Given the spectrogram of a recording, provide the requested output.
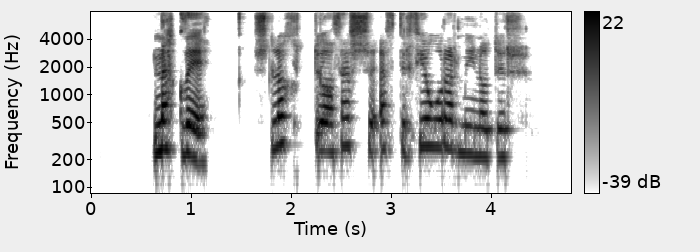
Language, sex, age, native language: Icelandic, female, 20-29, Polish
